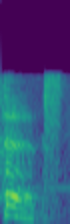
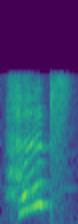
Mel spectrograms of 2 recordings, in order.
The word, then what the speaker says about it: herbs: piss out of me it's herbs there's an h in it and then they always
